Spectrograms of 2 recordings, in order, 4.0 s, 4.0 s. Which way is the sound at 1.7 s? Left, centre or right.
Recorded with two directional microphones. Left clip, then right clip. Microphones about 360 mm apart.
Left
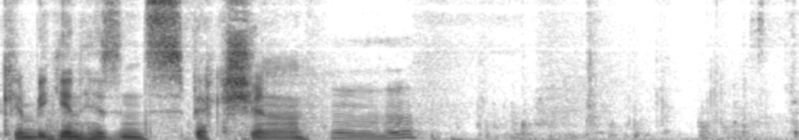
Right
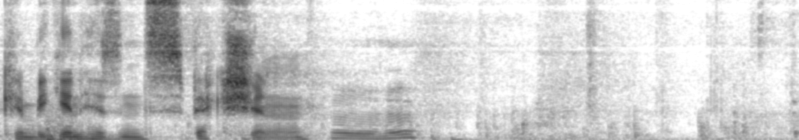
Left.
